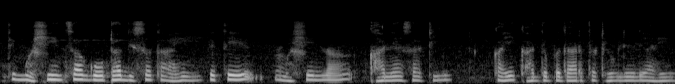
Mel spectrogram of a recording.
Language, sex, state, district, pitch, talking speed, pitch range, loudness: Marathi, female, Maharashtra, Sindhudurg, 195 Hz, 125 wpm, 180-215 Hz, -25 LUFS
